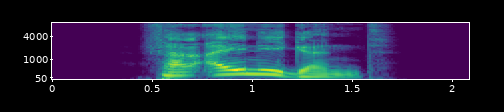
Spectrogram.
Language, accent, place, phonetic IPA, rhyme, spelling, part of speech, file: German, Germany, Berlin, [fɛɐ̯ˈʔaɪ̯nɪɡn̩t], -aɪ̯nɪɡn̩t, vereinigend, verb, De-vereinigend.ogg
- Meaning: present participle of vereinigen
